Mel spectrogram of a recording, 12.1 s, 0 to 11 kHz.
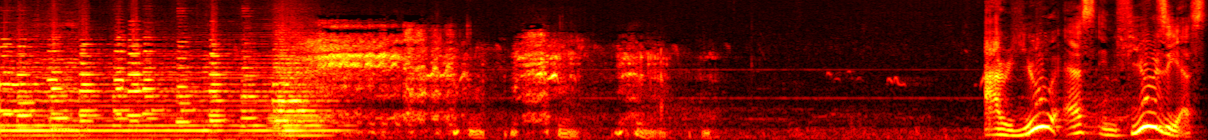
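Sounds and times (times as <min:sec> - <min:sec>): horse neighing: 0:03.1 - 0:07.4.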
